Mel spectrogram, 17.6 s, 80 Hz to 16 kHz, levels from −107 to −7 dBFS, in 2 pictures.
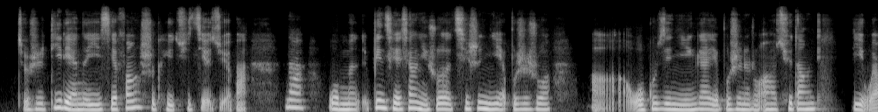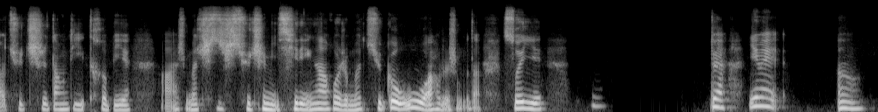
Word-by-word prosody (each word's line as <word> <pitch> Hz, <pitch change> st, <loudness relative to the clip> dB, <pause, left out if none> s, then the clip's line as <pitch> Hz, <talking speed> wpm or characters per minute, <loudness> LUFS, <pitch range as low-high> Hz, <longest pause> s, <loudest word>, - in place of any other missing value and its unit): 就 -, -, -4 dB
是 180 Hz, +1 st, -3 dB
低 230 Hz, +5 st, 0 dB
廉 185 Hz, -6 st, +5 dB
的 170 Hz, -, +1 dB
一 165 Hz, +1 st, +2 dB
些 180 Hz, +1 st, 0 dB
方 220 Hz, +6 st, 0 dB
式 215 Hz, -6 st, -4 dB
可 170 Hz, -, -4 dB
以 -, -, -1 dB
去 160 Hz, +3 st, -8 dB
解 -, -, -4 dB
决 -, -, -7 dB
吧。 -, -, -5 dB, 0.3 s
那 235 Hz, -2 st, 0 dB, 0.2 s
我 190 Hz, -1 st, +2 dB
们 175 Hz, 0 st, +2 dB
并 235 Hz, 0 st, +4 dB
且 195 Hz, -4 st, +3 dB
像 210 Hz, +2 st, +1 dB
你 170 Hz, -, +1 dB
说 185 Hz, +1 st, +1 dB
的， 180 Hz, -, +1 dB
其 185 Hz, +3 st, -2 dB
实 200 Hz, +2 st, -1 dB
你 185 Hz, -2 st, +4 dB
也 175 Hz, -, 0 dB
不 175 Hz, -, -5 dB
是 180 Hz, +1 st, -1 dB
说， 180 Hz, -1 st, -2 dB, 0.4 s
呃， -, -, -7 dB, 0.2 s
我 160 Hz, -, +2 dB
估 190 Hz, +3 st, -1 dB
计 180 Hz, -1 st, +1 dB
你 165 Hz, -2 st, +2 dB
应 165 Hz, -, +2 dB
该 185 Hz, 0 st, 0 dB
也 160 Hz, -, 0 dB
不 170 Hz, -, -3 dB
是 180 Hz, +1 st, -1 dB
那 170 Hz, -, +1 dB
种， 160 Hz, 0 st, -3 dB
啊， 180 Hz, 0 st, -1 dB
去 190 Hz, +2 st, -2 dB
当 185 Hz, 0 st, +1 dB
地 -, -, -15 dB, 0.4 s
我 -, -, -2 dB
要 110 Hz, -, -3 dB
去 175 Hz, -, -7 dB
吃 180 Hz, -, -1 dB
当 175 Hz, 0 st, -1 dB
地 170 Hz, -2 st, -3 dB
特 175 Hz, -, -5 dB
别， 155 Hz, 0 st, -1 dB, 0.3 s
呃， 185 Hz, -, -6 dB
什 195 Hz, 0 st, -7 dB
么 170 Hz, -, +1 dB
吃 175 Hz, +4 st, -1 dB
去 190 Hz, -1 st, 0 dB
吃 190 Hz, +2 st, +3 dB
米 170 Hz, -, +5 dB
其 195 Hz, -1 st, +2 dB
林 180 Hz, +1 st, +3 dB
啊， 190 Hz, -1 st, +3 dB
或 190 Hz, -1 st, +3 dB
什 155 Hz, -, +1 dB
么 160 Hz, +3 st, +1 dB
去 180 Hz, +2 st, -3 dB
购 220 Hz, +3 st, +7 dB
物 205 Hz, +2 st, +6 dB
啊 175 Hz, -, +4 dB
或 185 Hz, -, 0 dB
者 -, -, -1 dB
什 -, -, -6 dB
么 -, -, -10 dB
的， -, -, -7 dB, 0.2 s
所 210 Hz, -1 st, +4 dB
以 190 Hz, -2 st, +2 dB, 0.4 s
嗯。 275 Hz, -1 st, -14 dB, 1.1 s
对 255 Hz, -, +5 dB
啊， 230 Hz, -, -3 dB, 0.2 s
因 275 Hz, +1 st, +3 dB
为 265 Hz, -3 st, 0 dB, 0.5 s
嗯。 205 Hz, -1 st, 0 dB
185 Hz, 290 characters per minute, -31 LUFS, 175-195 Hz, 1.1 s, 购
